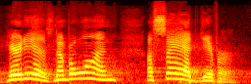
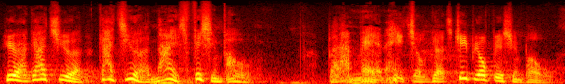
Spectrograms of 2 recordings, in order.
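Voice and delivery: low, soft mock resentment; mad gift giver; 7 semitones lower, 6 dB quieter than usual. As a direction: hand over the gift resentfully. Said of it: "'cause you're mad".

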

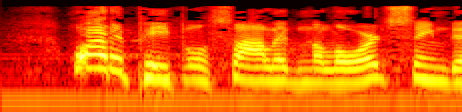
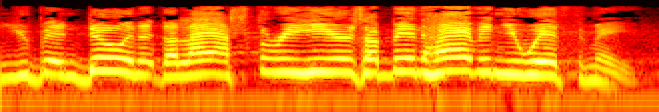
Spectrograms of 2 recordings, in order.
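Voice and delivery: exasperated rebuke; 4 semitones higher, 6 dB louder than usual. Acted. Imagined rebuke from Jesus.

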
